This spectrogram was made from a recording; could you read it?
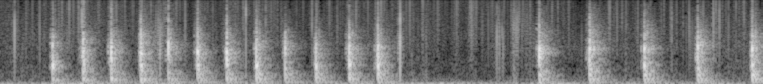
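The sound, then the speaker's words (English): Loud, rapid knocking by a police party on the door of Napoleon Morgan's house in the Kingston slums: about a dozen hard, evenly spaced raps, a brief pause, then another burst of half a dozen more, with no voices. “Nobody's very keen on answering the door.”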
